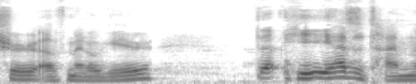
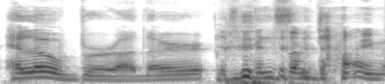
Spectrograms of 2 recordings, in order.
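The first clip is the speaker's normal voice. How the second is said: slow, raised, louder British villain voice; British accent; 4 semitones higher, 5 dB louder, slower than usual. Retold or imitated. Possessed Ocelot greets his brother Snake, in a British accent. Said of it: "starts speaking with a British accent".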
